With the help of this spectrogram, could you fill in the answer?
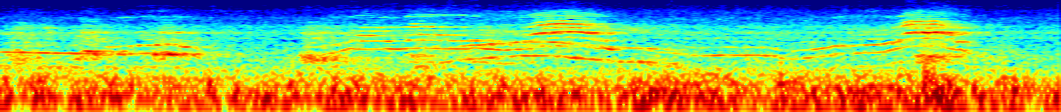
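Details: Very angry cats meowing loudly: several drawn-out, wavering meows with rich harmonics overlap, ending in a sharp rising-falling cry near the end, over a steady low rumbling background.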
